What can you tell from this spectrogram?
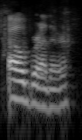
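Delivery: usual speaking voice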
